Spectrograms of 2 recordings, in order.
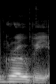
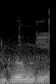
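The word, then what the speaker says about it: Grobi: the previous episode uh i my mispronounced uh how the um how the green skins uh how the hell dwarves call the green skins i think i said grungy or something the pillars of grungy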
